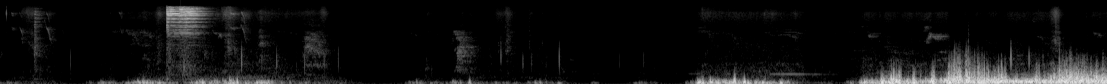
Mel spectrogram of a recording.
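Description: Wind gusts loudly outdoors.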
